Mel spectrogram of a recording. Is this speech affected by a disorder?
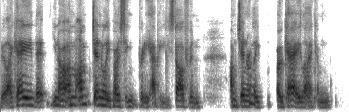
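Yes: laryngeal cancer; HPV-related, in voice box, onset age 27-28, earlier neck fusion surgery with tubes past larynx; diagnosed about one year ago after months of croaky voice first thought nodules; speaks at low tone, hard to project voice.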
